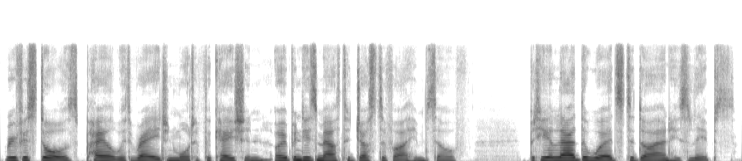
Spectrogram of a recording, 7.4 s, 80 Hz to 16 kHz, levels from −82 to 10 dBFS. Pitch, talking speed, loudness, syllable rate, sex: 205 Hz, 185 wpm, -18 LUFS, 5.5 syllables/s, female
